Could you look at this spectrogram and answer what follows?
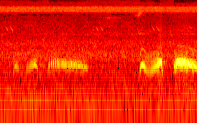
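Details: Spotted dove, Ninh Thuận, Vietnam, in the three-kuk drooping style: a brief low coo sequence, a long drawn hum followed by two rising-falling coos and a sustained final note.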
